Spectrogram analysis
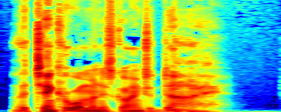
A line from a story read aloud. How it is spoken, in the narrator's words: she said softly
